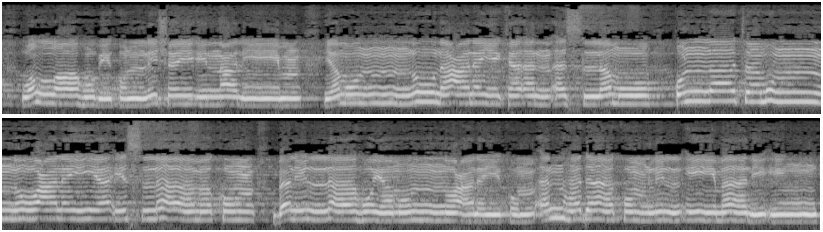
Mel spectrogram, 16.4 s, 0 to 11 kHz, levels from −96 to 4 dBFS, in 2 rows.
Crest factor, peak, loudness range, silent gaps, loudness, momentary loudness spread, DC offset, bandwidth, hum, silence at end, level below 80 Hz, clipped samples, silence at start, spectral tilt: 12 dB; -4 dBFS; 1 LU; none; -17 LUFS; 3 LU; under 0.1%; 10.5 kHz; none; 0 s; -66 dBFS; under 0.1%; 0 s; -3.5 dB/octave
